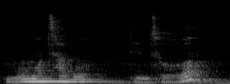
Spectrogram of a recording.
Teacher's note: the intonation pattern would be all the syllables are dampened except for the last syllable, which is stressed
